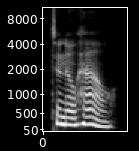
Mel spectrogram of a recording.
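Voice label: "to know how", English, female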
